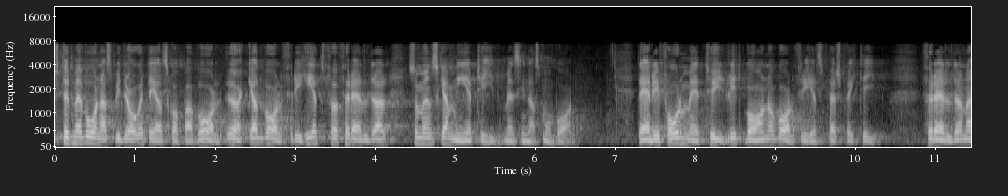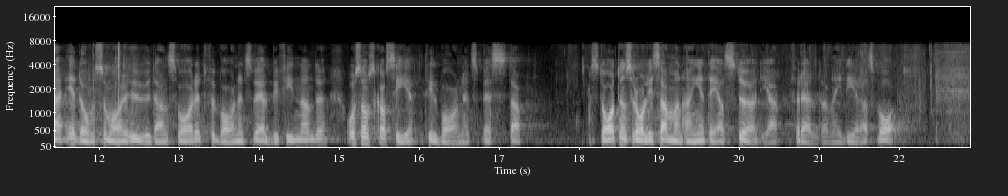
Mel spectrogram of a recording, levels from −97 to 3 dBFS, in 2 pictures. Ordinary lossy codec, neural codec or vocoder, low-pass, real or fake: none; vocoder, 44.1 kHz, 128 mel bands every 512 samples, BigVGAN v2; 7.2 kHz; fake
